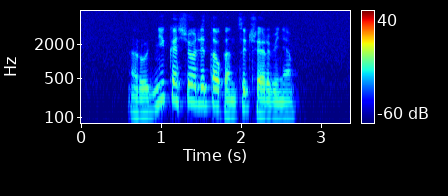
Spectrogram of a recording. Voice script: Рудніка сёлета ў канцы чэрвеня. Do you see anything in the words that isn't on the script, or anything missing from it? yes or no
no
